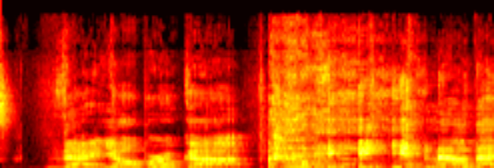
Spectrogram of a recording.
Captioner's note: laughs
